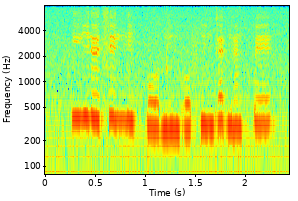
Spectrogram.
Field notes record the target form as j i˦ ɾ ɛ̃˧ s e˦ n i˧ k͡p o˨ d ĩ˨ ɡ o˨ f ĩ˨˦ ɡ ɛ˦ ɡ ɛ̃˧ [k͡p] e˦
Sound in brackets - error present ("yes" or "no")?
no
